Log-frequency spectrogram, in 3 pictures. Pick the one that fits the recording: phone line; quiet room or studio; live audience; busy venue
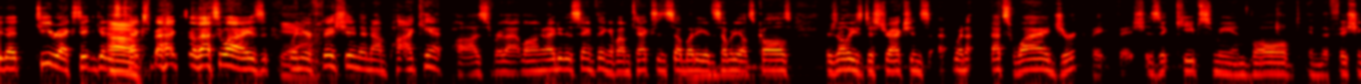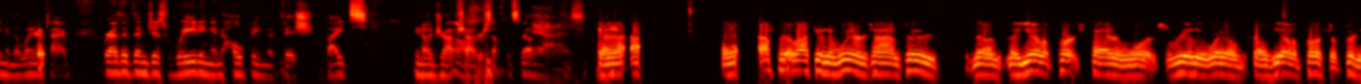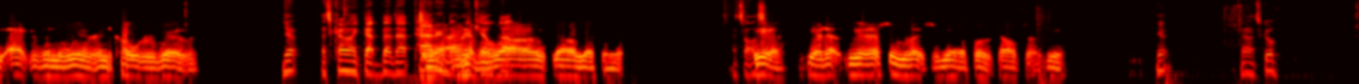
phone line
